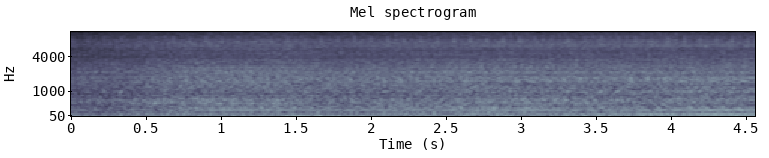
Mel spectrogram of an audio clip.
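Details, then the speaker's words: V6 after ignition coil replacement fixed a flashing check-engine misfire; even, steady idle with smooth low hum and no skipping. Normal idle, firing cleanly on all cylinders. "let's pop the car on i don't feel a misfire already"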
